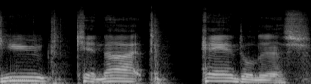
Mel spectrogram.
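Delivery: deep booming, slow delivery. Recounting asking God a question and quoting the reply, God's voice, loudest and slow. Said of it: "God told me in the loudest voice".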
